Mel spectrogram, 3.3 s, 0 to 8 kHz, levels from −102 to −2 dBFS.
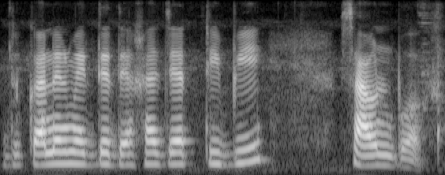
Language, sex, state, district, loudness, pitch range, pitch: Bengali, female, Assam, Hailakandi, -22 LUFS, 185-200 Hz, 195 Hz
